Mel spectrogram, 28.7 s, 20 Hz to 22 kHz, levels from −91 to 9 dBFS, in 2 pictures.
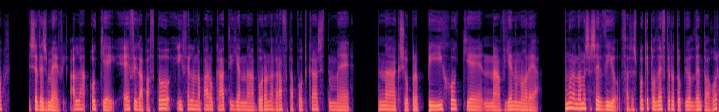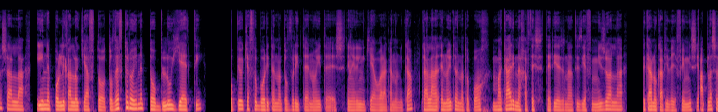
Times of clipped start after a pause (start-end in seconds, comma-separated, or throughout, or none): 0.51-0.58, 7.50-7.58, 11.23-11.31, 18.92-19.00, 27.18-27.25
